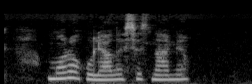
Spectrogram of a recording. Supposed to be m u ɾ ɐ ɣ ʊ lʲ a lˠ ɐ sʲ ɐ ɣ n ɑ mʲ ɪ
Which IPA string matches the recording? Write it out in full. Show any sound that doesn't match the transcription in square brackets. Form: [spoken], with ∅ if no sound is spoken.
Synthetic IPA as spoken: m [ɔ] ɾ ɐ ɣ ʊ lʲ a lˠ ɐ sʲ ɐ [z] n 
